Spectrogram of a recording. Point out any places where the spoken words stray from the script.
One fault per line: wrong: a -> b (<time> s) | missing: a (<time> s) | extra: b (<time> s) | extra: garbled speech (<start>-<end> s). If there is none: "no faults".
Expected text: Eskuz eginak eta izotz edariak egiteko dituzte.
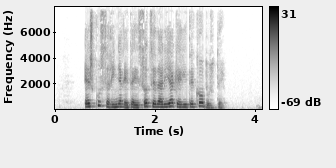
no faults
